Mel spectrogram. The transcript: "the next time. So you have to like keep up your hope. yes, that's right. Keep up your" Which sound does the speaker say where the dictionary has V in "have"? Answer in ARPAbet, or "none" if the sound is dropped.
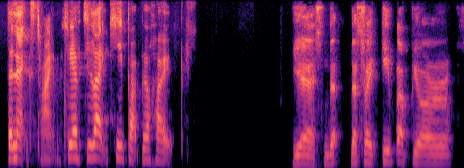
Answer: F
